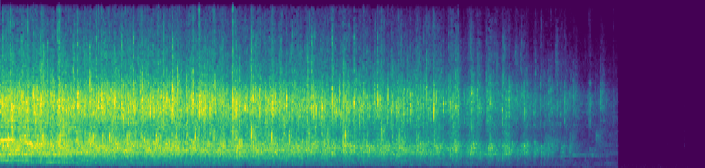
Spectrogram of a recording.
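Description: Crowd applauding, with a few whistles near the start, fading out and cutting off about nine seconds in.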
